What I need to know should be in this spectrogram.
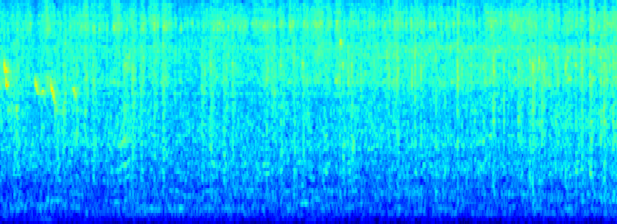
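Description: A small model train rumbles softly along its track.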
